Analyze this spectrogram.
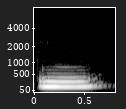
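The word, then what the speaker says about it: GNU: यसलाई चाहिँ ग्न्यू उच्चारण चाहिँ यसको ग्न्यू जेनरल पब्लिक लाइसेन्स भन्छौँ, यसलाई चाहिँ ग्न्यू प्रोजेक्टले भेट्दछ।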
